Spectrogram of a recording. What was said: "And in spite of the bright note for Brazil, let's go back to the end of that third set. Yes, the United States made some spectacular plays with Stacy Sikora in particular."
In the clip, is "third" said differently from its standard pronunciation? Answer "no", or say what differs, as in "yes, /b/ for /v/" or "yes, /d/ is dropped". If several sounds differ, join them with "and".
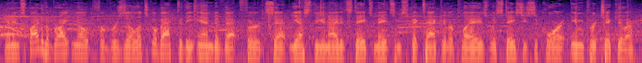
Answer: no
